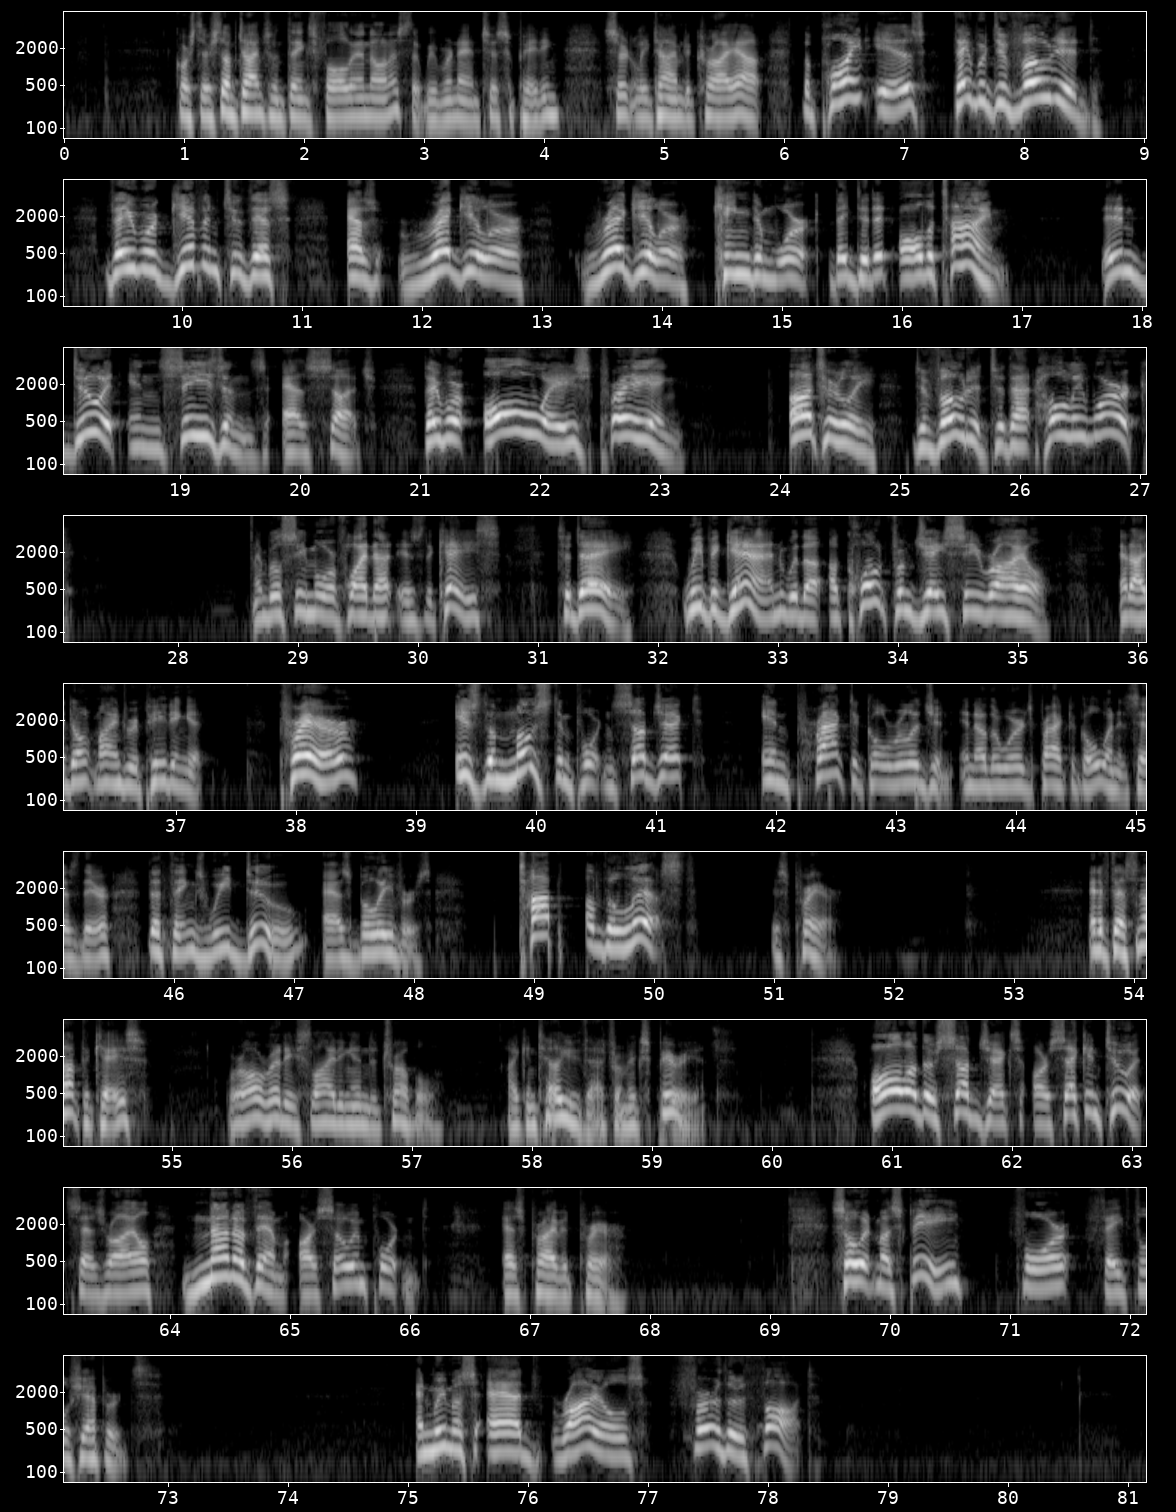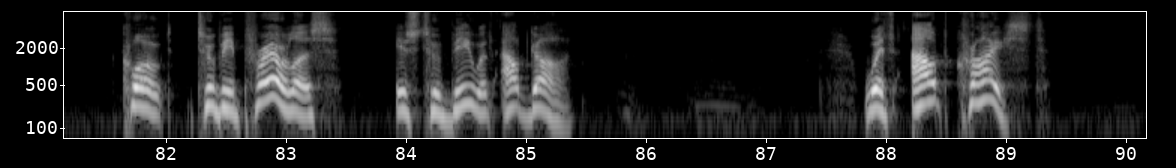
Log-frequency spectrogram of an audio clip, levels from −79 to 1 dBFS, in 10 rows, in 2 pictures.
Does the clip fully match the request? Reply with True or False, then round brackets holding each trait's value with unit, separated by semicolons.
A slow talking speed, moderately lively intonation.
False (115 wpm; 7.3 semitones)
